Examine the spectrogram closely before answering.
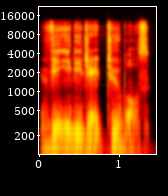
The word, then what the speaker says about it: vegetables: But often, in natural speech, it gets shortened, almost like VEDJ tubles. That middle E sound sort of disappears. Makes it flow better.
